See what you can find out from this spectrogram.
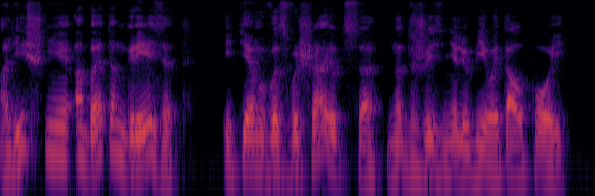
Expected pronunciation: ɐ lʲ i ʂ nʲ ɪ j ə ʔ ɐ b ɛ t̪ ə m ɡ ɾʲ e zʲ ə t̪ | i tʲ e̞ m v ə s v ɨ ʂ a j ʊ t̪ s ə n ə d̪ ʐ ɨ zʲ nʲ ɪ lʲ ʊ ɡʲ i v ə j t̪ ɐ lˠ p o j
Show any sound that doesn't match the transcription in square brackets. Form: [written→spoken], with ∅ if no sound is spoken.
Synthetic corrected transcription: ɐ lʲ i ʂ nʲ ɪ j ə ʔ ɐ b ɛ t̪ ə m ɡ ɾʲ e zʲ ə t̪ | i tʲ e̞ m v ə [s→z] v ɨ ʂ a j ʊ t̪ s ə n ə d̪ ʐ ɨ zʲ nʲ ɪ lʲ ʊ [ɡʲ→bʲ] i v ə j t̪ ɐ lˠ p o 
